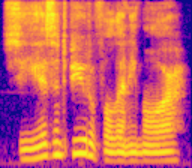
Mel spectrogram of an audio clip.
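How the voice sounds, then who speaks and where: An actor playing a suave, unflappable gentleman detective in an old-time radio style comedy, with dry, urbane, formal wording. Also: medium pitch, animated, moderate pace, natural voice. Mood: composed.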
